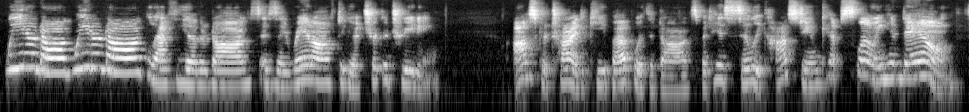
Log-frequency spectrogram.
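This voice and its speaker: A woman's voice: medium pitch, expressive, normal speed, sharp tone, low-quality recording. A woman reading a children's picture book aloud expressively, stretching out key words for emphasis. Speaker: school technology coordinator reading to children.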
